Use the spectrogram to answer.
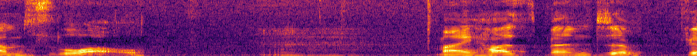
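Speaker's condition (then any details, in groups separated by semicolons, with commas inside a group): ALS; onset with falls and slowing speech, neck spinal cord surgery; 18 months since diagnosis, wheelchair for safety, imbalance, fatigue; slow speech, voice changes, swallowing trouble, excessive saliva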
